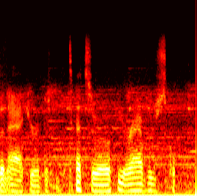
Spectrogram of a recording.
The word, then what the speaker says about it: Tetsuo: You have to say it like the soundtrack is a Tetsuo.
